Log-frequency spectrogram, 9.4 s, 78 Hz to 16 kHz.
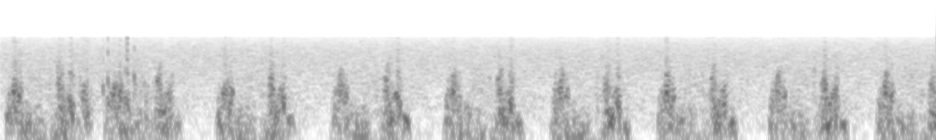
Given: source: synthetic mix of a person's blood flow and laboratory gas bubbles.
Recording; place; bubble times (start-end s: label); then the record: Doppler ultrasound of blood flow; precordium
0.53-0.68 s: bubbles
0.76-0.94 s: bubbles
0.98-1.49 s: bubbles
From the record:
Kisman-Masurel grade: 212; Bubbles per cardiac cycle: several, 3 to 8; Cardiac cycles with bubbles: 1 to 10%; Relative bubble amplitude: moderate (0.250 to 0.450); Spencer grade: 1 (occasional bubble signal discernible with the cardiac motion signal, with majority of cardiac periods free of bubbles); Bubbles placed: anywhere in the cardiac cycle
